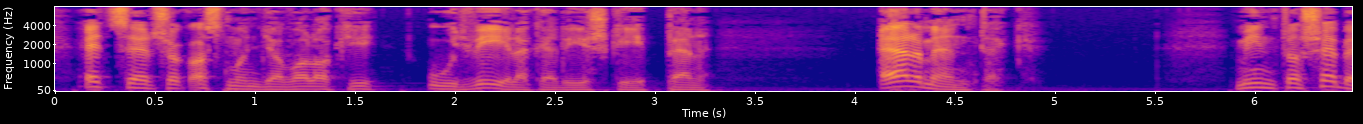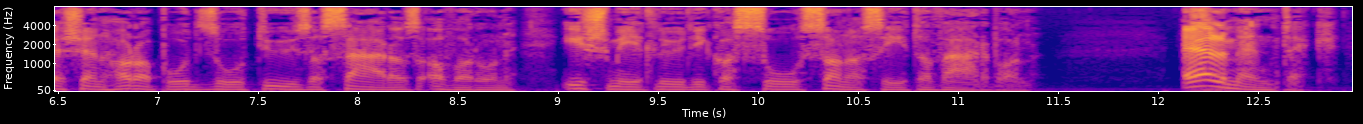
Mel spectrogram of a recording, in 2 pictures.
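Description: Male audiobook narrator, very low voice with lively, animated pitch, expressive storytelling, dry close sound. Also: no echo. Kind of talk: literary audiobook reading.

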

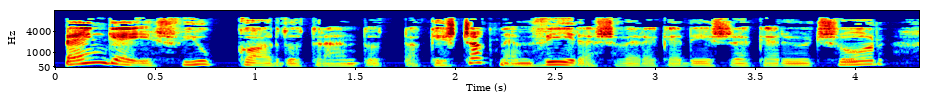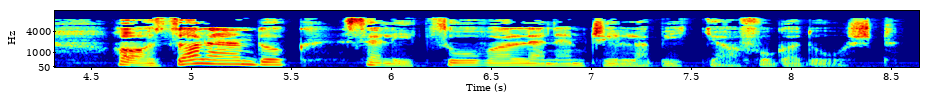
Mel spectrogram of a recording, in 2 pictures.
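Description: A man reading an old-fashioned tale aloud in a measured storytelling manner. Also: mid-range voice, very animated, creaky, darkish tone, breathy edge. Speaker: narrator.

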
